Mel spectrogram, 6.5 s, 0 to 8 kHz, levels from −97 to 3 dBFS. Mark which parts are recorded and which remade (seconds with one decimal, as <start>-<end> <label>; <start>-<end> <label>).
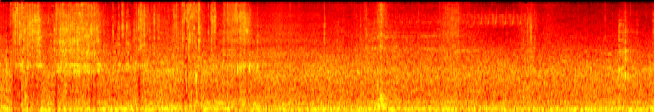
0.0-2.2 recorded; 2.2-3.2 remade; 3.2-6.5 recorded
